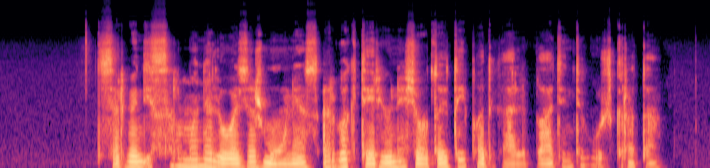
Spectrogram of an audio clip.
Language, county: Lithuanian, Telšiai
